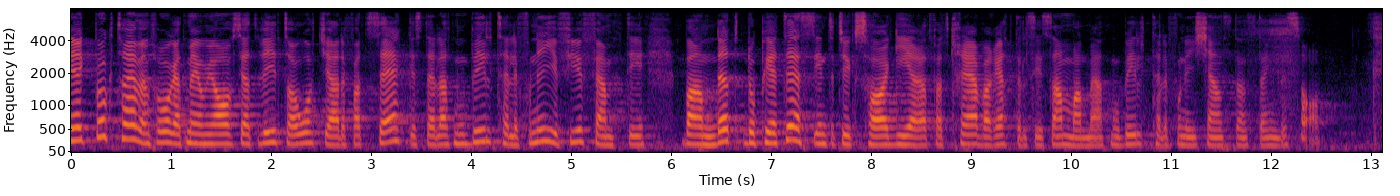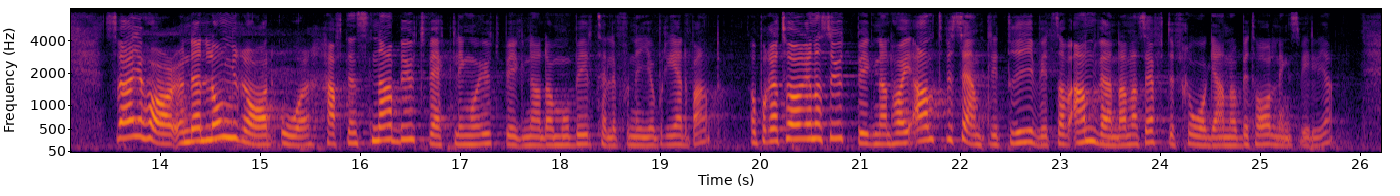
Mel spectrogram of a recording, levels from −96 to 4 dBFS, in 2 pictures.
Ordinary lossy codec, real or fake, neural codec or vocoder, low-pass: none; real; none; 7.2 kHz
